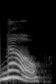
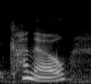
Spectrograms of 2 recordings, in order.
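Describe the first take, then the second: First: The word starts with an n sound. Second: The word starts with a k sound. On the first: The speaker calls it right. "we said no" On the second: The speaker calls it wrong. "we didn't say kano"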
